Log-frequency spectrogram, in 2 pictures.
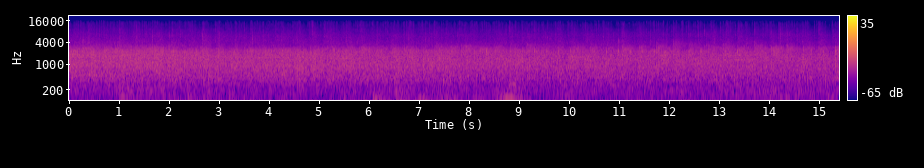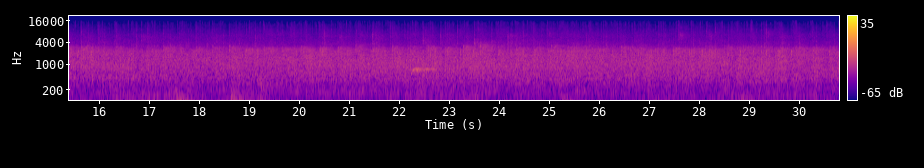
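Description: Concert hall audience applauding, a steady, even clapping that slowly dies away.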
